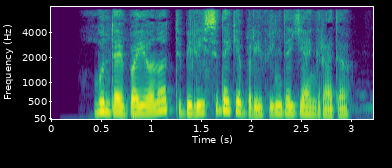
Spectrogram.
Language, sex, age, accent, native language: Uzbek, female, 19-29, Qashqadaryo, Uzbek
